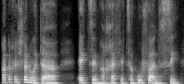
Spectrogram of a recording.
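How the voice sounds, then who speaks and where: A woman lecturer speaking from home through a computer mic, guiding listeners through a grounding exercise in a slow, measured way with soft pauses. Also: fairly low pitch, expressive. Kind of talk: calm guided lecture. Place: home room.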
